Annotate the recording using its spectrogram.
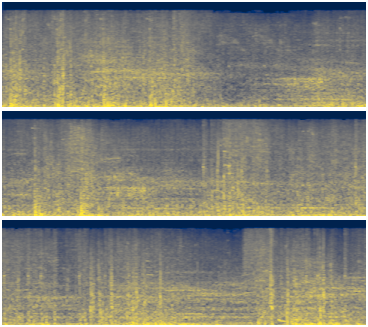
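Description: Explosions and shattering crystal burst loudly.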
